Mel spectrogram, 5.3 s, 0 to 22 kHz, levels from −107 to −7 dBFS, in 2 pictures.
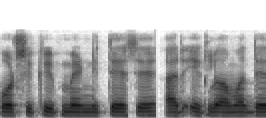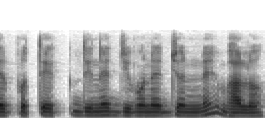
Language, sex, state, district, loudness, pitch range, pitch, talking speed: Bengali, male, West Bengal, Purulia, -23 LUFS, 110-115 Hz, 110 Hz, 135 wpm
